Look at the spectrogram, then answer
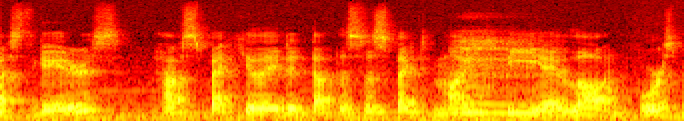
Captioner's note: gasps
